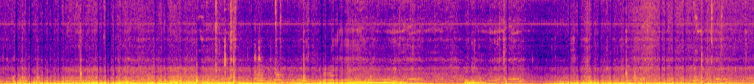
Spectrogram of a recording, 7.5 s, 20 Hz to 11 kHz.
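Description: Off-road 4x4's engine running with a loud low rumble that rises and falls as the vehicle moves, working to free a second 4x4 stuck on a log.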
